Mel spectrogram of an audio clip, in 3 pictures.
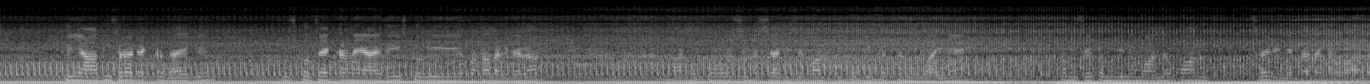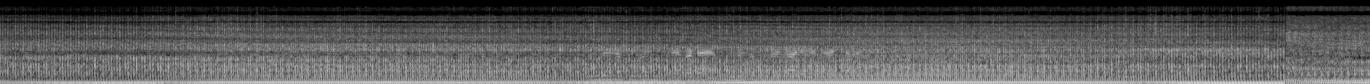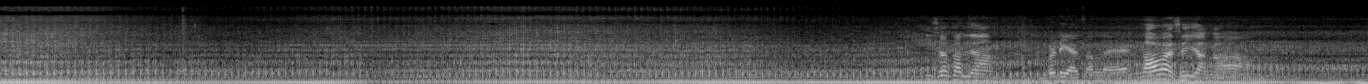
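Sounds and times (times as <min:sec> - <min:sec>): tractor diesel engine under load: 0:00.0 - 0:41.0.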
